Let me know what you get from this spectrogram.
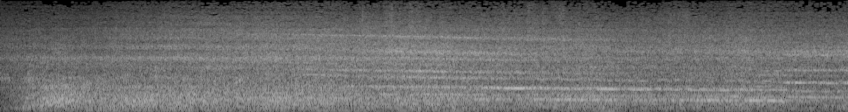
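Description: Kintetsu electric commuter train running past at close range: a steady rumble of wheels on rail with several whining motor tones over it. The noise jumps up sharply just after the start as the train reaches the microphone, then holds.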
